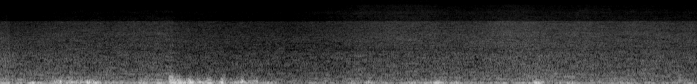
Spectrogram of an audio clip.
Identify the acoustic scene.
street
